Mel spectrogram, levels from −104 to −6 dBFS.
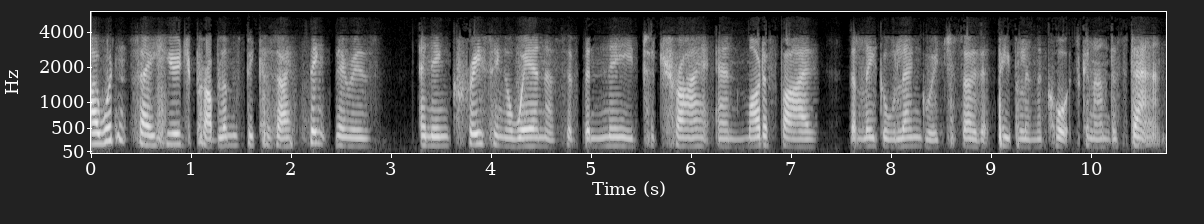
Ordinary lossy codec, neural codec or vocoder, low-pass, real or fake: AAC, 24 kbps; none; 5.4 kHz; real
